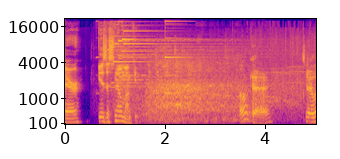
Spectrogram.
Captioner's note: crowd laughing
